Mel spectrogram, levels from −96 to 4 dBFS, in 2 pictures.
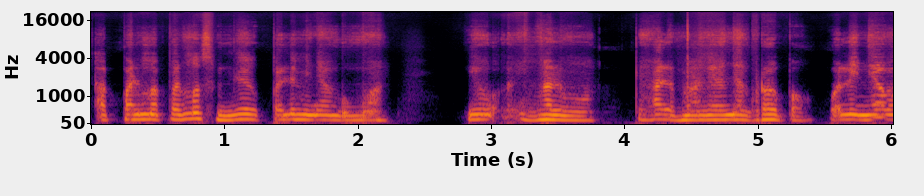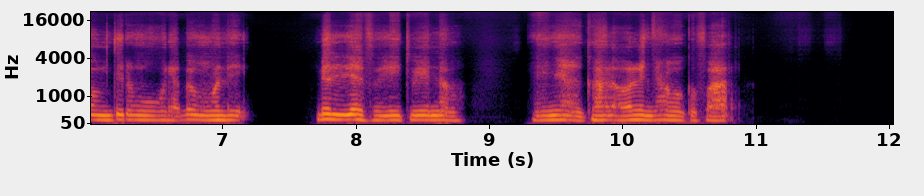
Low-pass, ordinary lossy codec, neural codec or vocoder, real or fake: none; none; codec, 44.1 kHz, 2.6 kbps, DAC; fake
